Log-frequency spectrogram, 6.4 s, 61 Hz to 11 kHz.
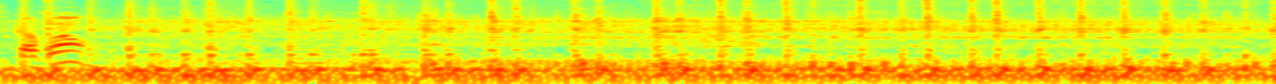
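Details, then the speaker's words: Freshly rebuilt Jawa/ČZ 360 two-stroke twin: a steady, even burble with no misses or knocks, both cylinders pulling together; owner calls the carburetor very good and synchronization good. Normal running. "жок работает просто красота ну просто красота готовим карбюратор очень хороший но очень хороший карбюратор"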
